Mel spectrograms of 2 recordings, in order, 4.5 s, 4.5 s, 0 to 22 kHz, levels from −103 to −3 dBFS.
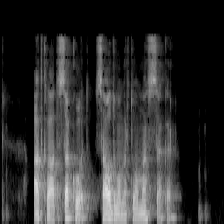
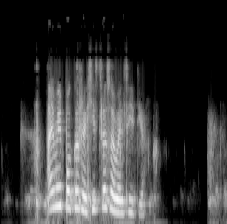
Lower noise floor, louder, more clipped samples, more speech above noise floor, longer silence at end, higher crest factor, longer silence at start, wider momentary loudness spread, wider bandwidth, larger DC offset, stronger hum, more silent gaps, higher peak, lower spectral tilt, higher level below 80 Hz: second, -70 dBFS vs -78 dBFS; second, -26 LUFS vs -14 LUFS; neither; second, 44 dB vs 64 dB; first, 1 s vs 0.3 s; about the same, 20 dB vs 16 dB; about the same, 0.7 s vs 0.7 s; second, 16 LU vs 19 LU; first, 11.5 kHz vs 7.6 kHz; neither; neither; second, none vs 4.01-4.14 s; second, -6 dBFS vs -2 dBFS; first, -6 dB/octave vs -4.5 dB/octave; about the same, -54 dBFS vs -52 dBFS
